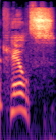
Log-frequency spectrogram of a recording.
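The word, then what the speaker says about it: Kelce: It's actually just Kelse. It rhymes with Els, but it was his dad. Yes. Folks started calling him Kelsey and they never corrected them.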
